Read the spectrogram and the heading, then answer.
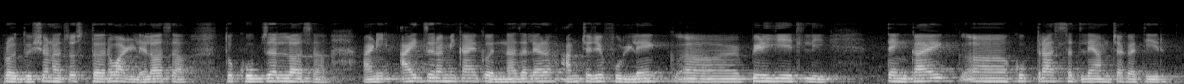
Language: Konkani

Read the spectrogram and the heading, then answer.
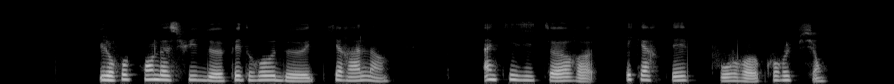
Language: French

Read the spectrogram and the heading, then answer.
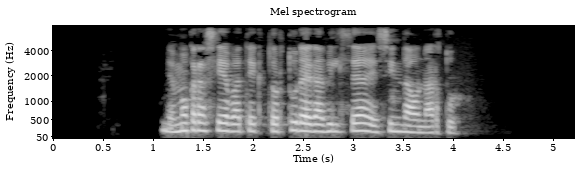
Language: Basque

